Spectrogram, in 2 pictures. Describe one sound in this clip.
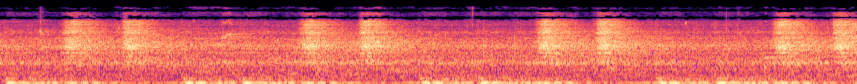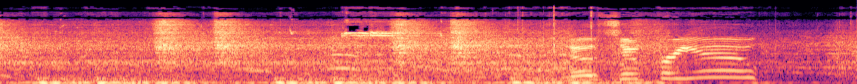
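A basketball bounces on a hardwood court in a large echoing arena.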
